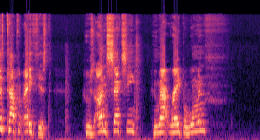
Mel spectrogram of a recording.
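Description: An older man speaks with animation close to a microphone.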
